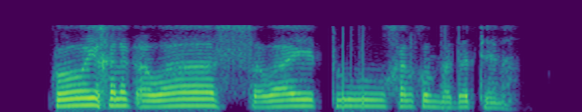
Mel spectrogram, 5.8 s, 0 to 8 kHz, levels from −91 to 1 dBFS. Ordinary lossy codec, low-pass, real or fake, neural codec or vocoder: AAC, 16 kbps; 7.2 kHz; real; none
